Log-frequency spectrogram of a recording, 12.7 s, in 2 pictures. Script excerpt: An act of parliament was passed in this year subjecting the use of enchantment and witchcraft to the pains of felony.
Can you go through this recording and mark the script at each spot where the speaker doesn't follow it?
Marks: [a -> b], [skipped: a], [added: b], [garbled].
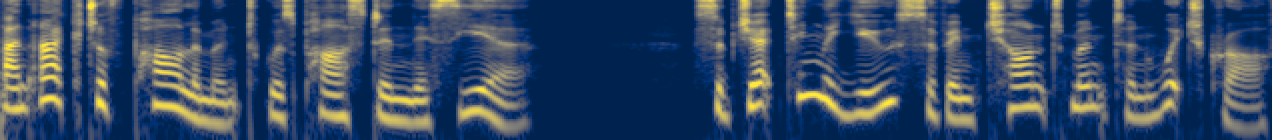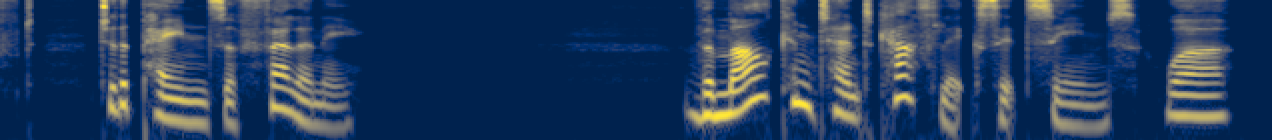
An act of parliament was passed in this year subjecting the use of enchantment and witchcraft to the pains of felony. [added: The malcontent catholics it seems were]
